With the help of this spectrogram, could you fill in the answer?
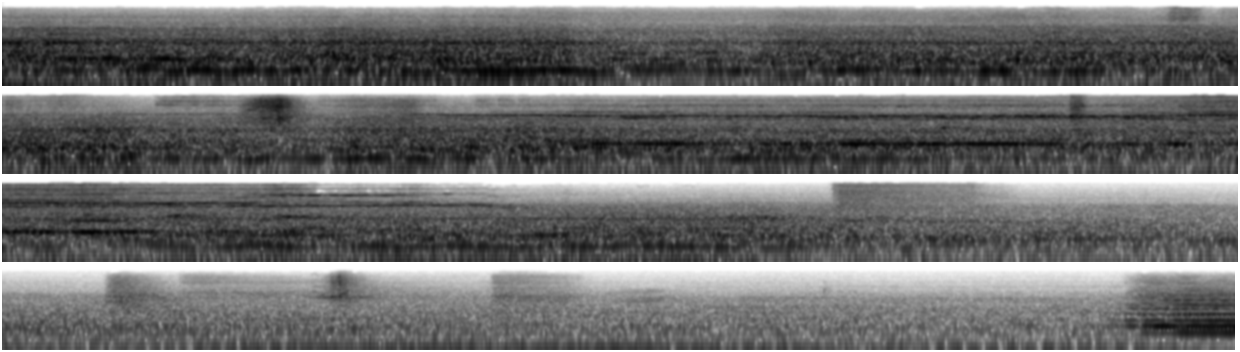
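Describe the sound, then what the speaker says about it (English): A commuter train passes at Fullerton, loud and close, its wheels squealing in a high sustained whine over the rumble of the railcars, with the noise easing as the train moves off. "This is not a freight. It's a commuter train."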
